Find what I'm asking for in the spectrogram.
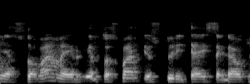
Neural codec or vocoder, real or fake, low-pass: codec, 16 kHz, 8 kbps, FreqCodec, larger model; fake; 7.2 kHz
